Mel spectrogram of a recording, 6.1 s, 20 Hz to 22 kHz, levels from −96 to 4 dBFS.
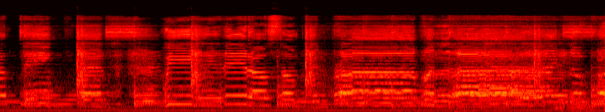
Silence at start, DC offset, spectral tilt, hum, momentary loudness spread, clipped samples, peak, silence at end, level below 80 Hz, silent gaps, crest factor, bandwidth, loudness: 0 s; under 0.1%; 0 dB/octave; none; 5 LU; under 0.1%; -28 dBFS; 0 s; -80 dBFS; none; 16 dB; over 20 kHz; -42 LUFS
